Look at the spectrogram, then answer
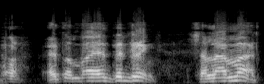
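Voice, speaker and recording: A man's voice: fairly high pitch, a little slow, creaky, sharp tone, slight background noise, heavily acted. An actor playing a modest, plain-spoken Filipino father of about fifty in a radio drama, reluctant and protesting. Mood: guarded. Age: 50s.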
